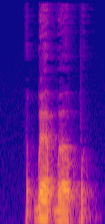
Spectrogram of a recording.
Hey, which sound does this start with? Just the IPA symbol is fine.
ɓ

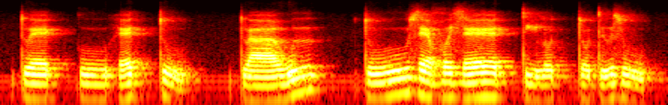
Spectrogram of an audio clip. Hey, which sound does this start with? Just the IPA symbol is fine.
tʷ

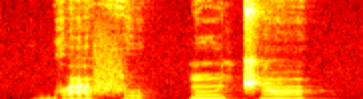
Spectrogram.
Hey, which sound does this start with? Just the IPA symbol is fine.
ɡʷ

